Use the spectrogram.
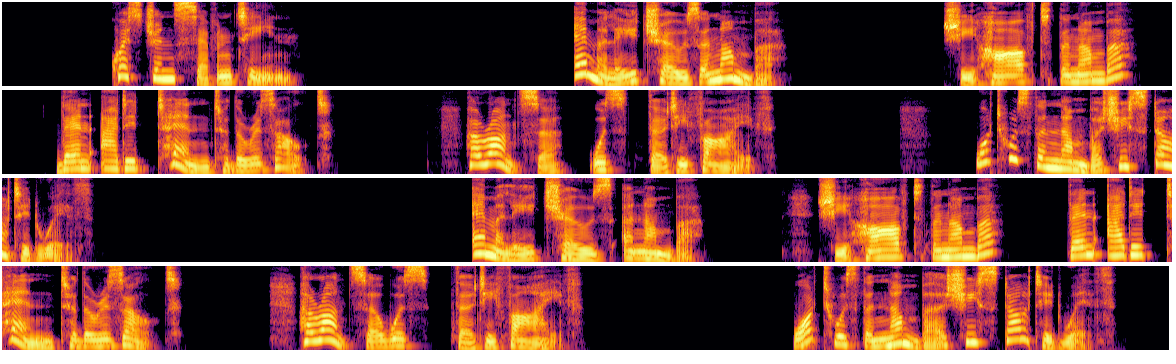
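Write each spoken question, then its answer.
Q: What was the number she started with?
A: 50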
